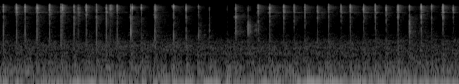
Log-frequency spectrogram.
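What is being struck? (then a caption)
Small glass bottle with liquid. Long nails tap quickly on a small glass foundation bottle filled with beige liquid and topped with a champagne cap. A steady run of short, dry, bright clicks sounds with almost no ring, over a faint low hum.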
